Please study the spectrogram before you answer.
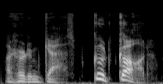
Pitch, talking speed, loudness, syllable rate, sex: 135 Hz, 220 wpm, -18 LUFS, 4.7 syllables/s, male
